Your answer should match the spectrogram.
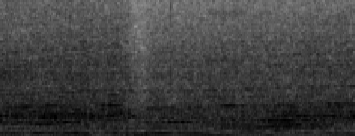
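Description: Race car engine in a racing game, braking hard into a corner, with a steady loud engine drone that shifts slightly in pitch as the car slows, close and continuous with no talk.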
